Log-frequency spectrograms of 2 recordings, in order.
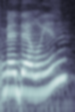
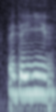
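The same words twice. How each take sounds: First: It is read with English spelling sounds. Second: It is said with Spanish pronunciation. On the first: The speaker calls it wrong. "it looks like" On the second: The speaker calls it right. "this is actually a Spanish word, so you pronounce it"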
